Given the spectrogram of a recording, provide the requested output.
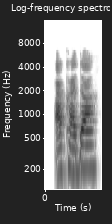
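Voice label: "acada", Nigerian Pidgin, female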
